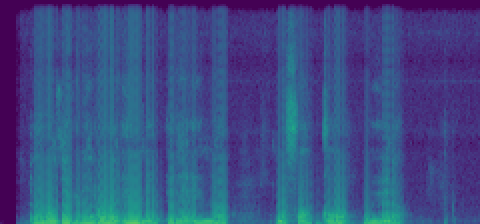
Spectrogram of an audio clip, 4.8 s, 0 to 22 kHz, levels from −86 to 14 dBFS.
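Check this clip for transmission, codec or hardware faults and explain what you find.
Two faults are audible in the speech: buffer tearing runs through the whole clip, and microphone overload hits one loud stretch.

Buffer tearing is present from start to finish as a steady robotic buzz at 200 Hz. The writing program and the hardware reading the ring buffer have drifted so they cross mid-period. About a fifth of each period carries stale audio from around 20 ms earlier, with hard joins on both edges. The buzz appears only while speech is present. That sets it apart from mains hum, which persists through pauses and sits at 50 or 60 Hz rather than tracking a buffer rate.

Microphone overload occurs from 0.97 to 1.36 s. The loudest syllables pick up a harsh, crackling edge, with peaks pushing about 4 dB past the converter's limit and a small share of samples flattened. The likely cause is microphone input gain set too high, so the peaks hit the converter's limit and their tops were cut off. 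Unlike the tearing buzz, this distortion is confined to that loud stretch and follows the level of the speech, not a fixed repetition rate.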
